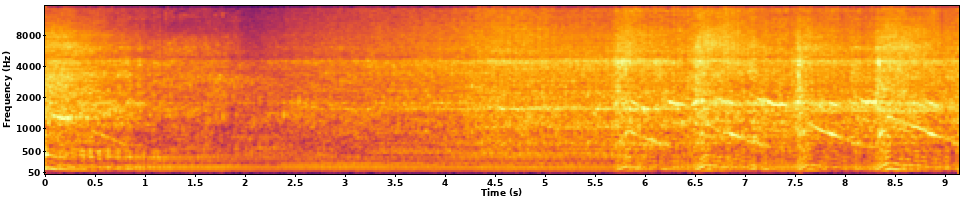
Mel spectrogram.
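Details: Suzuki GSXR 600 K6: a clear whine over the idle rises and falls with each throttle blip; it persists after the starter clutch was replaced and after the cam chain and tensioner were replaced, cause still unknown.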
